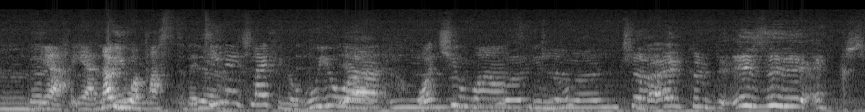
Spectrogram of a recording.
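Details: Adult woman speaking; ordinary speech.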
